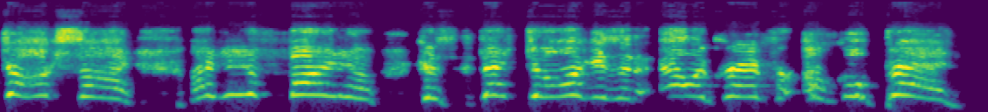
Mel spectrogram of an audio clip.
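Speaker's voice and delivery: high, strained, screaming and half-crying; hammed-up hysterical high shouting; mock frantic yelling. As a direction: shriek like a raving lunatic. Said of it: "This is basically what Peter's doing".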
